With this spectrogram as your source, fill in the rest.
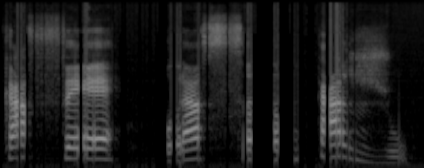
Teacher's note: Quando essa última sílaba é a mais forte, a gente diz que a palavra é oxítona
